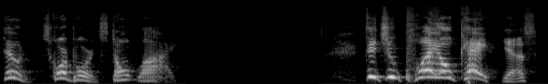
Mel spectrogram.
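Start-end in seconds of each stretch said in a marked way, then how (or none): 3.6-4.9 loud pointed question; shouted question. Real, not acted. Quizzing the player, loud pointed question. Rhetorical Q&A to himself. 5.0-5.4 low, soft yes; quiet answer. Real, not acted. Answering his own question, low soft yes.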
